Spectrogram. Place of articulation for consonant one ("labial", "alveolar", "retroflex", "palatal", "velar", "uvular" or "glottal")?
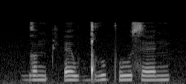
velar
